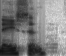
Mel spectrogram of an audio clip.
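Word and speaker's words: Stefan Noesen: We ended up getting a fourth round pick for retaining some salary on Foligno and giving up Stefan Nason. Like how I pronounced that name there, Nick? – That was perfect.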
